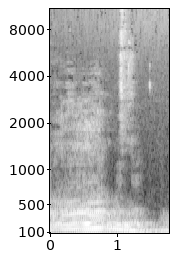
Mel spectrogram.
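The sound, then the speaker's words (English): A car passes by with a steady low rumble that swells slightly and then fades, with a brief hiss of tyres partway through. No one speaks. “That car agrees with you.”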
